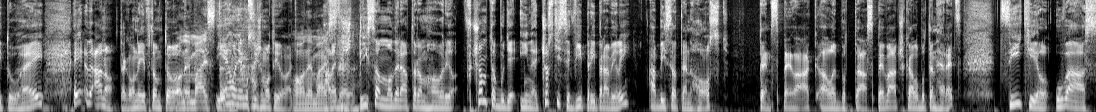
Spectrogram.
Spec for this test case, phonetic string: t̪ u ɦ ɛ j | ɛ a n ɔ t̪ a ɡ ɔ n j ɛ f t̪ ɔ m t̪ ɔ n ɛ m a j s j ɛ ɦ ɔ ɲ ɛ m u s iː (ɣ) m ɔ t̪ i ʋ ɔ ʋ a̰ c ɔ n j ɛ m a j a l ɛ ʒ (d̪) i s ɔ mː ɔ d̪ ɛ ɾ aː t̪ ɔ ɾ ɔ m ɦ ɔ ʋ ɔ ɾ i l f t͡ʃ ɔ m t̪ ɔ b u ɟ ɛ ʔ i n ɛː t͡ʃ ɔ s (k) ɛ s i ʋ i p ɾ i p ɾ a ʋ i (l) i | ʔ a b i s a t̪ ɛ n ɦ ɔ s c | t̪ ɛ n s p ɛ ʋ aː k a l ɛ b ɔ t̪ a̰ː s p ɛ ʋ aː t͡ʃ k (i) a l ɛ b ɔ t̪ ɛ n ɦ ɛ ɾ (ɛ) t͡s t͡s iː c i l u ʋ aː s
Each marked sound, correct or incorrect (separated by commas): incorrect, correct, incorrect, correct, incorrect, correct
